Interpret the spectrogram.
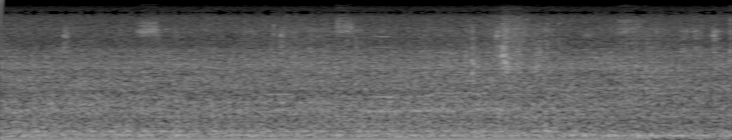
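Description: Car engine running at low speed in crawling traffic, heard from inside the cabin as a steady low rumble under the faint noise of the street.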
